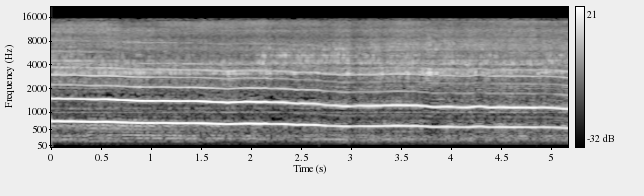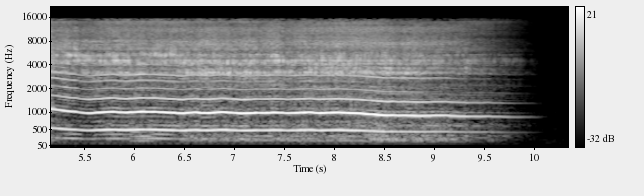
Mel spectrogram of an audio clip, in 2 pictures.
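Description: A high-speed rotary grinder with a small grinding stone grinds out the hole of a steel gate-latch keeper plate to fine-tune the latch's fit. It gives a loud, steady whine whose pitch sinks slowly, dips a little just past halfway, then winds down and stops near the end.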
